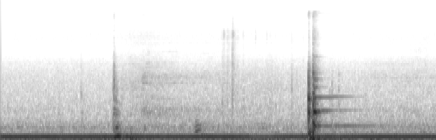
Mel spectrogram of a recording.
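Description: A soap loaf being handled and pushed into place in a wooden soap cutter, over a steady low hum. There is a soft knock about a second in, then about three seconds in a sharp knock that rings briefly with a clear tone.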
